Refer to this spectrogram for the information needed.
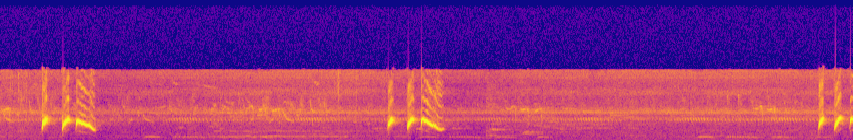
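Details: Morning calls of a female bird in a cage seeking a strong male: three phrases roughly every five seconds, each two sharp rising chirps then a descending whistle, over a faint constant high hum.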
